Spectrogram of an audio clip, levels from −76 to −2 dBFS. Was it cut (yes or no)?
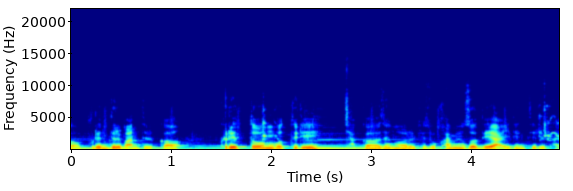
no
